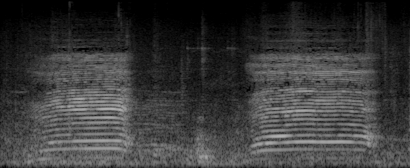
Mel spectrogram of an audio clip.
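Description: A cow moos twice, each call long and drawn out with a steady pitch, separated by a short pause. The calls are loud with no speech.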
